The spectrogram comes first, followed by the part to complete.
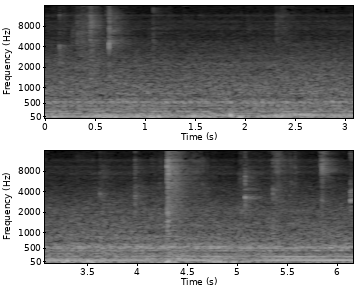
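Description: Green lotus seed pods being torn apart and picked at by hand, giving a few short sharp snaps and crackles, the loudest about four seconds in, over a steady low hum.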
